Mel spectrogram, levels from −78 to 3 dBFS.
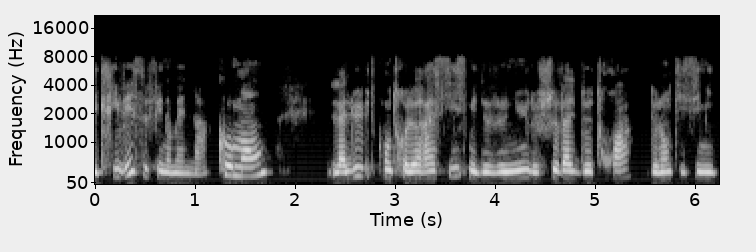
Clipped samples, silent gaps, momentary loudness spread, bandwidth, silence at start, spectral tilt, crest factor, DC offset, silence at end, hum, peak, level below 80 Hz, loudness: under 0.1%; none; 7 LU; 8.2 kHz; 0 s; -3.5 dB/octave; 16 dB; under 0.1%; 0 s; none; 0 dBFS; -64 dBFS; -17 LUFS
